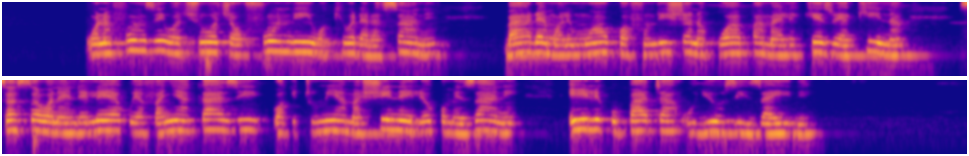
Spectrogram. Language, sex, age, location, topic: Swahili, female, 36-49, Dar es Salaam, education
